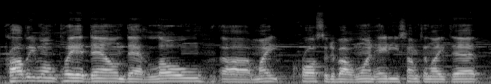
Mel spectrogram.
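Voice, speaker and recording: A man's voice: mid-range voice, little pitch movement, normal speed, soft background music. An American man giving casual unboxing commentary as a car audio vlogger, talking in a folksy, slangy way.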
